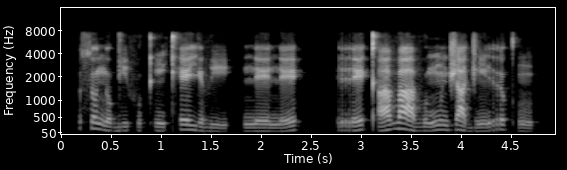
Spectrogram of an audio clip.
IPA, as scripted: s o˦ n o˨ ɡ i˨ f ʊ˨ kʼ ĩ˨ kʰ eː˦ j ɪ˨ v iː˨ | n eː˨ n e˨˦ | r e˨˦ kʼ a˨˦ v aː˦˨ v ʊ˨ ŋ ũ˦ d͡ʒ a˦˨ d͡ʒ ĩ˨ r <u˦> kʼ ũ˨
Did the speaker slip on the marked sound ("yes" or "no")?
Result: yes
